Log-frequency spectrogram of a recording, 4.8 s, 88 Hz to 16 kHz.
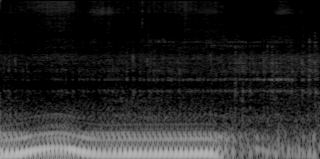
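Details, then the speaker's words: Audi S4 on its first drive after repairs, with a check engine light on. The owner is unsure whether the transmission is slipping or the brakes are locked up. A loud, deep droning exhaust rumble drops off as the throttle closes because the downpipe fell off. "up there goes the you know you hear that the down pipe fell"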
